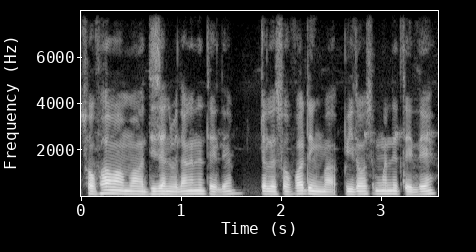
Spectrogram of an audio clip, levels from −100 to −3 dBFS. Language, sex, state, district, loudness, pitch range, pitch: Wancho, male, Arunachal Pradesh, Longding, -18 LUFS, 105-120 Hz, 110 Hz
